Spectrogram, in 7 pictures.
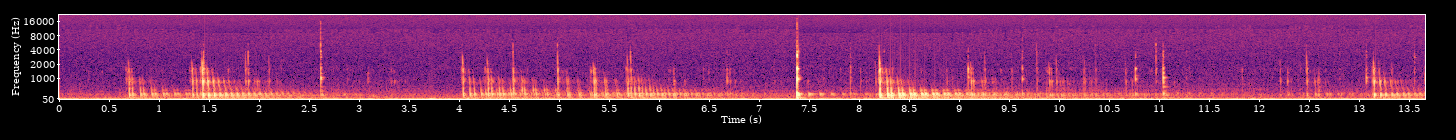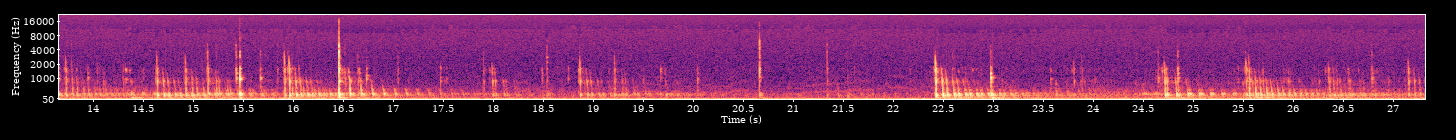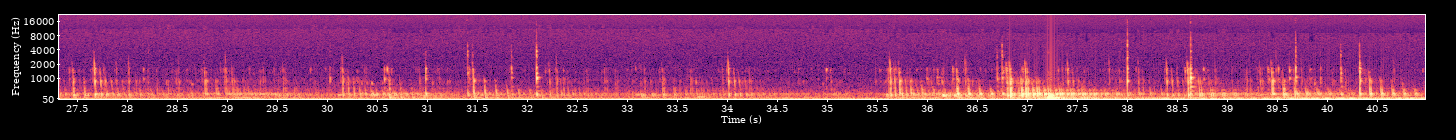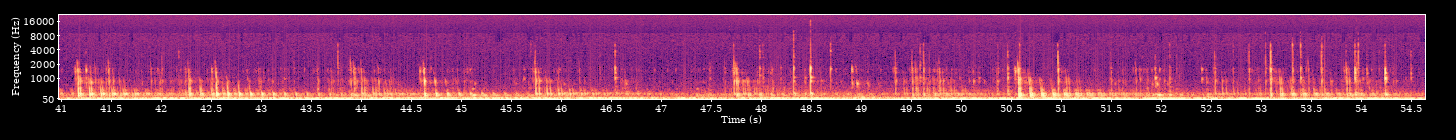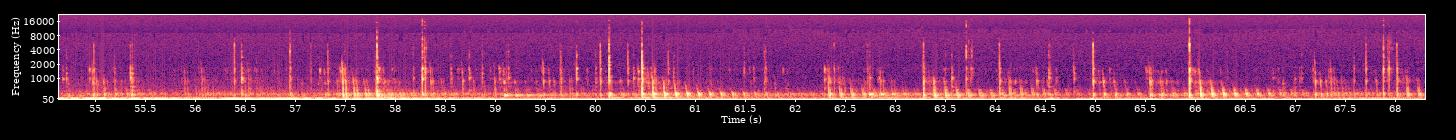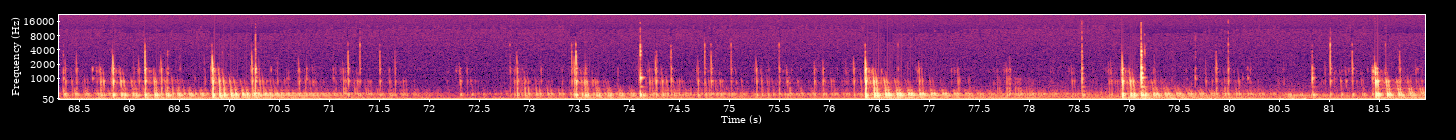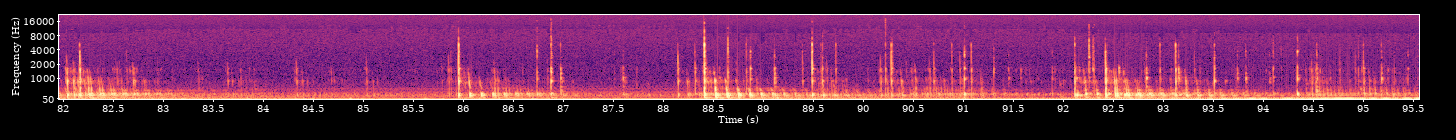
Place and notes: Sudeikių sen., Lithuania, paracord installed
christmas eve listening to paracord installation while drinking green tea in the wood. 15 m long paracord rope tightened between two trees with contacy microphobes atached. light snow.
